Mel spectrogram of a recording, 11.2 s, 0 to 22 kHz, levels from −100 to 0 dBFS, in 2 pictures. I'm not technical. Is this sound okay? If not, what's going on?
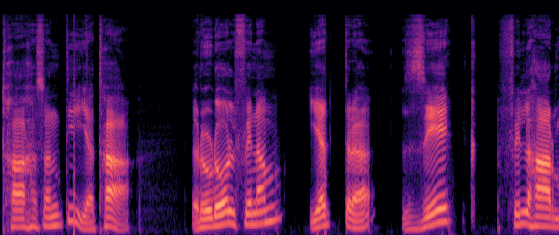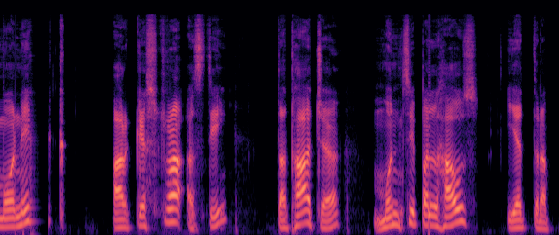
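No, the speech has several playback faults, all caused by audio arriving at the player unevenly or too late.

At 0.73 s and again at 9.88 s there is a repeated buffer. The player ran out of fresh audio and replayed the last tiny slice, twice at the first point and three times at the second. Each slice lasts only about 3 ms, which fits a 128-sample buffer, so it comes across as a quick click or brief buzz rather than an audible echo. That very short length is what separates it from the longer stutters below. Only a sliver of sound is lost, about 5 ms and about 10 ms.

From 2.61 s to 4.63 s come repeated stalls (stutter). The sound kept arriving late, so the player paused twelve times, stretching the last bit of sound to fill each gap. The longest gap is 138 ms, and together they add 378 ms, nearly a fifth of that stretch. Nothing is missing, but the speech drags and jerks in a series of small hitches rather than one single stop.

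From 5.89 s to 6.08 s there is a call audio freeze, likely caused by data being held up on its way. The last sound hangs and fades, and about 90 ms of it is actual silence. The speech then resumes exactly where it stopped, with nothing lost. This is one longer halt, unlike the string of short hitches earlier.

From 7.25 s to 8.04 s the jitter buffer slow-down makes the speech run at 93% speed without any change in pitch. The player built up a reserve by repeating tiny pieces of sound, adding 64 ms in total, so sounds are drawn out and can waver slightly. There are no stops or clicks here, only a smooth, sluggish stretching.

From 9.73 s to 11.13 s comes the opposite, a jitter buffer speed-up. The player had more audio stored than it wanted, so it trimmed tiny pieces, roughly a tenth of a second in all. The speech runs at 107% speed at the same pitch and sounds slightly hurried. It differs from the slow-down only in direction, rushing instead of dragging.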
